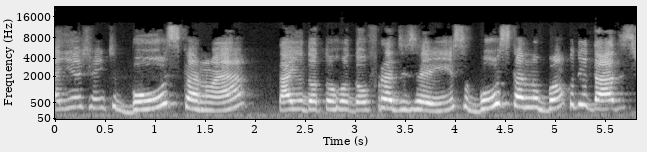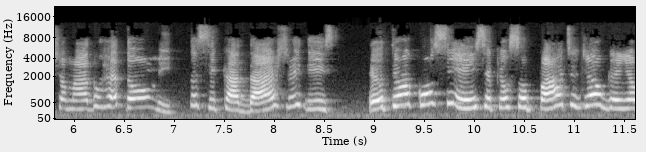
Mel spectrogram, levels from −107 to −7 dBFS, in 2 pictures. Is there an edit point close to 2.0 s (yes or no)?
no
